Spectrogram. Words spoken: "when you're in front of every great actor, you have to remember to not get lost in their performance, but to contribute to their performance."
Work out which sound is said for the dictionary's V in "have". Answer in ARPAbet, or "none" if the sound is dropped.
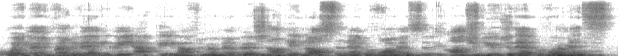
F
